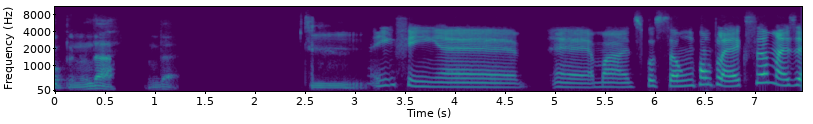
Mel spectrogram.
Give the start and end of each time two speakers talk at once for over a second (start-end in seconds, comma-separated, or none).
none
